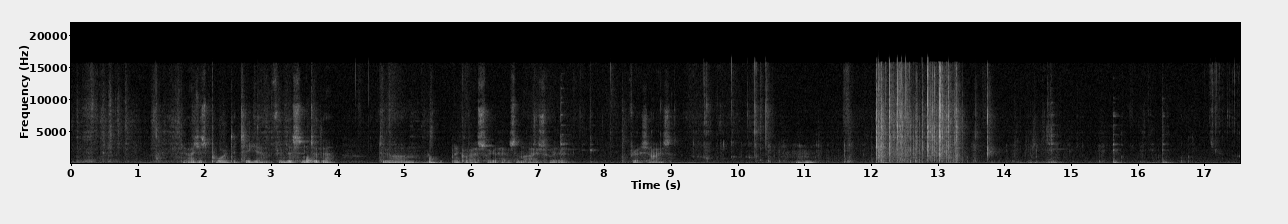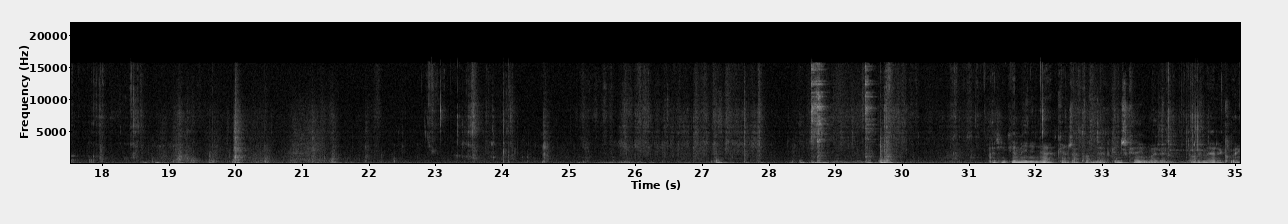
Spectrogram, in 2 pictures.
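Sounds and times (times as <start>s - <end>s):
person chewing fries: 9.3s - 18.8s, 21.9s - 25.4s.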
